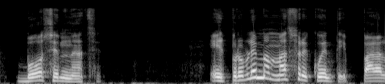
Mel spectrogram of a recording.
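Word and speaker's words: восемнадцать: Entonces, en teoría, su pronunciación debería ser Basemnatsat, porque la O no está acentuada. Y digo en teoría porque realmente nadie pronuncia de esta manera. Todos pronuncian Bosemnatsat.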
